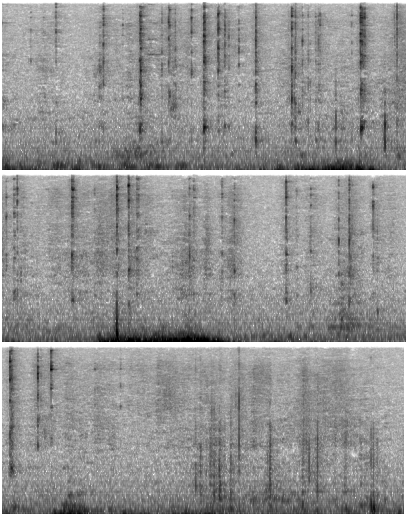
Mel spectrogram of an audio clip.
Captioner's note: gentle jingling, then soft scratching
